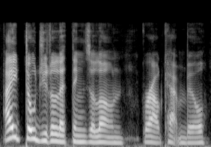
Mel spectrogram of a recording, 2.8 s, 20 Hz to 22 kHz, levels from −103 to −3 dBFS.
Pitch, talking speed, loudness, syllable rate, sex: 175 Hz, 210 wpm, -20 LUFS, 5.0 syllables/s, female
